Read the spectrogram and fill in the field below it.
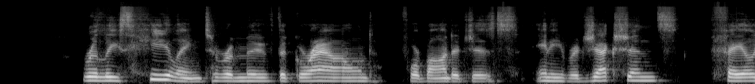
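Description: Short stalls from a late packet occur at 2.41 s, just after "healing to", then at 3.34 s, 3.53 s and 4.93 s. Each time the jitter buffer ran dry, so the speech is held for 50, 70, 44 and 40 ms, with a faint buzz, then resumes without loss.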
